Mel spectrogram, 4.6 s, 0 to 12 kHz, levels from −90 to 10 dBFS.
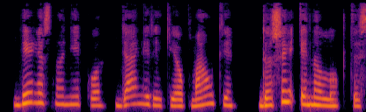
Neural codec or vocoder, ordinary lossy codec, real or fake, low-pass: codec, 24 kHz, 0.9 kbps, WavTokenizer, medium speech release version 1; MP3, 48 kbps; fake; 10.8 kHz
